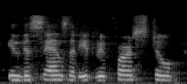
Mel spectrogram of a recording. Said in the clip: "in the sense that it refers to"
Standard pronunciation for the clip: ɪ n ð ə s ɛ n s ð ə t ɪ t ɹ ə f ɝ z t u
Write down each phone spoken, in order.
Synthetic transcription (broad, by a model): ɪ n ð ə s ɛ n s ð ə t ɪ t ɹ ə f ɝ z t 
